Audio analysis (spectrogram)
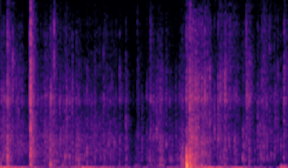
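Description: A plastic package holding cable is opened up close, with crinkling and rustling of plastic and a sharper crackle partway through.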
